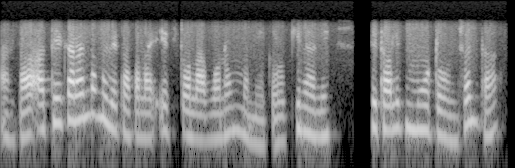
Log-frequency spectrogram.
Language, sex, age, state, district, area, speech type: Nepali, female, 30-45, West Bengal, Darjeeling, rural, conversation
